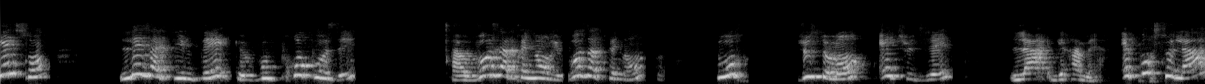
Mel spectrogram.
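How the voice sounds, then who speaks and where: In a non-native accent, the speaker moves at a very slow pace with long, frequent pauses and very wide pitch swings. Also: woman, high pitch for a woman. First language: not French (speaking French). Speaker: teacher trainer. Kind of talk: webinar training. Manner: hesitant, many fillers.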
